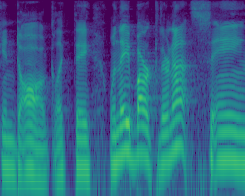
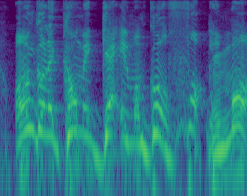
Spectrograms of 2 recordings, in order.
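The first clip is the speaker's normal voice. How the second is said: very high-pitched, taunting trash-talk tone; 12 semitones higher, 3 dB louder than usual. Mimicking a fighter who is hard to understand: Conor McGregor impression. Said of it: "Conor McGregor is like, he's like".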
